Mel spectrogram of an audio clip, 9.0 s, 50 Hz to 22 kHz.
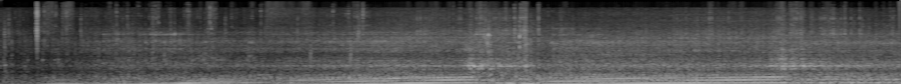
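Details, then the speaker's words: Nissan S13 180sx with R200 VLSD diff, decelerating in third gear from about 2700 to 2000 rpm: a low hum rising and falling with speed over tyre rumble, gone on throttle. It persisted after the diff was reshimmed; the center bearing is suspected, unconfirmed. "It's an example of how the car sounds on decel, pretty much from about 2700 to 2000 RPM."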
